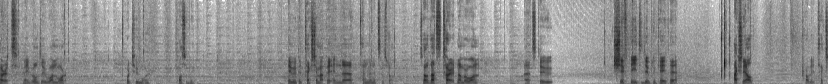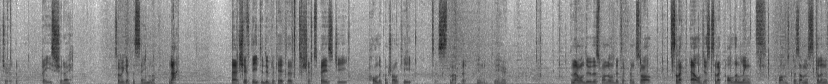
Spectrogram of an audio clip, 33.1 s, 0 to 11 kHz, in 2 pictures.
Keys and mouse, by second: 0.0 click, 0.2 middle click, 1.6 middle click, 2.6-3.6 drag, 3.7 middle click, 4.2 click, 4.5 middle click, 4.9 2, 5.9-7.1 drag, 7.4 Tab, 7.9-9.0 middle drag, 9.3 middle drag, 9.7 click, 12.0 shift+d, 12.2 right click, 14.2 ctrl+z, 14.6 click, 15.6-15.9 drag, 16.8 middle drag, 17.4-17.7 middle drag, 18.6-19.1 middle drag, 19.3 middle click, 19.7 drag, 21.0 shift+d, 21.1 click, 22.1 shift+space, 23.0-24.5 ctrl+drag, 24.9-27.0 ctrl+drag, 27.4 Tab, 27.7 click, 28.4 middle click, 29.0-31.5 typing, 31.7 middle click, 32.5 Delete.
